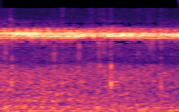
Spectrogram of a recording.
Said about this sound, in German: das sind tatsächlich hier dieses fiepsende Geräusch irgendwelche Tiere, die in den Bäumen sitzen. Zikaden, was immer.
